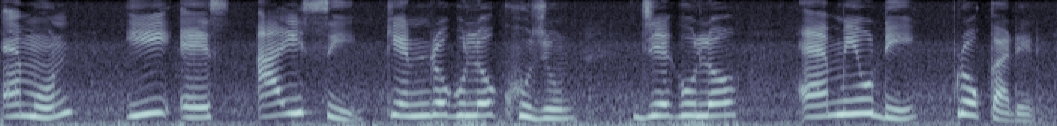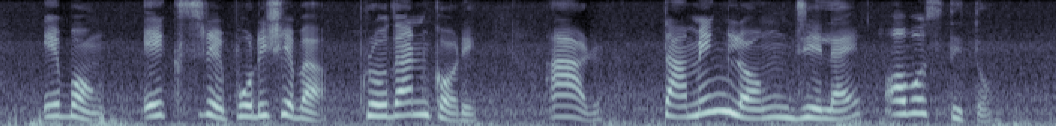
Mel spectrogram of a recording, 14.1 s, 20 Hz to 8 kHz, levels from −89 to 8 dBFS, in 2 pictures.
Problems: constant background noise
